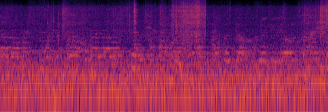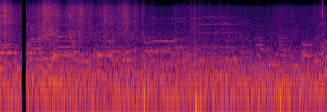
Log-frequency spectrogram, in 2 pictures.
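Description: Thin plastic produce bag crinkling as mangoes are put into it, loudest twice, about three and a half and six and a half seconds in, over background music and faint voices.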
